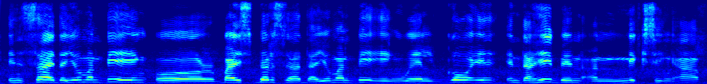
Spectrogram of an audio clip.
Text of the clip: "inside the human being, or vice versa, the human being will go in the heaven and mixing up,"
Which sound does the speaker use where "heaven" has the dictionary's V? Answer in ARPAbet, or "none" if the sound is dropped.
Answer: B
